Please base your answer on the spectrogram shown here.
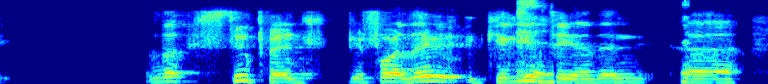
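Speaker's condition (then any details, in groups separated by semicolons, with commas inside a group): Cerebral palsy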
